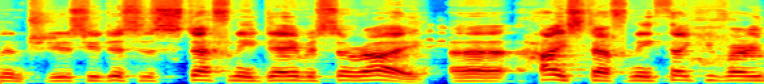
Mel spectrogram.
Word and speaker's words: Davies-Arai: This is Stephanie Davies Sarai.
